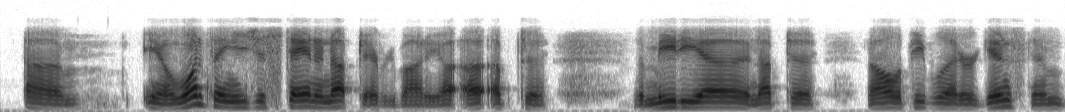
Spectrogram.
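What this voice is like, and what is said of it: Slightly congested, subdued voice. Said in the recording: “I've got a little cold, so I'm kind of down a bit”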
